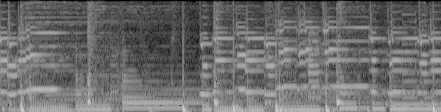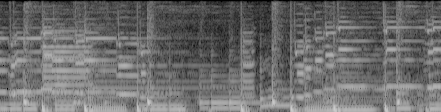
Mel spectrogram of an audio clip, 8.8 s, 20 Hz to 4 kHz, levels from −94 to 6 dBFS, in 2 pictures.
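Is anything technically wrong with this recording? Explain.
Yes. From 1.18 to 1.22 s, 40 ms of sound gives way to steady comfort noise, likely sound dropped by the voice detector after it mistook that moment for background. The waveform shows a brief low, even patch, and the spectrogram a faint featureless band.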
